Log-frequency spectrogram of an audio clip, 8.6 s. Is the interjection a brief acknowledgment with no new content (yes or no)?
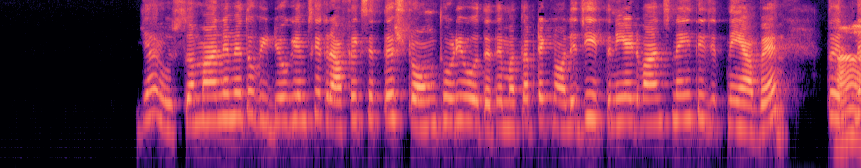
no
